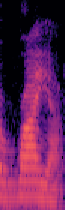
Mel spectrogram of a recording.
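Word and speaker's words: rya: It's a raya rug. If you are not familiar with raya rugs, we are about to hit raya rugs hard. Raya is spelled R-Y-A.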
